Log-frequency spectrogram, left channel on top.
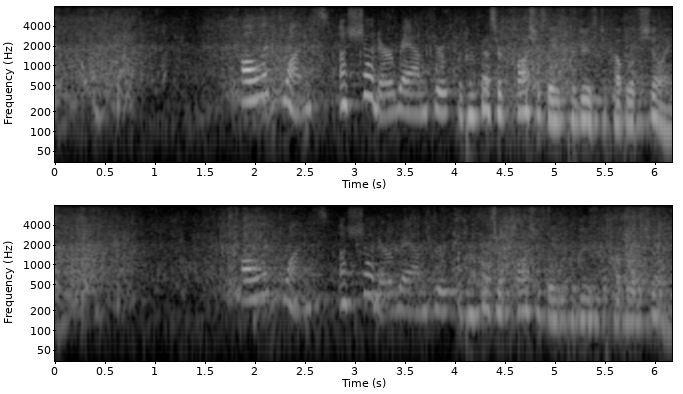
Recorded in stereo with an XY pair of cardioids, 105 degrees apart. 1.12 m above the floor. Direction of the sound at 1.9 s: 45° left.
